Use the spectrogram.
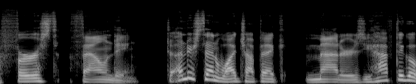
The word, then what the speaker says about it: Czapek: It starts it's it's spelled c z a p e k and the c z is Polish as in ch like in church. So, it's Czap and then ek. It's not Zaypec, it's not Sapec, it's not Chapec, it's Czap ek.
